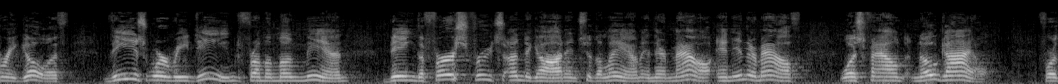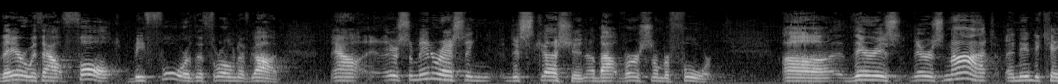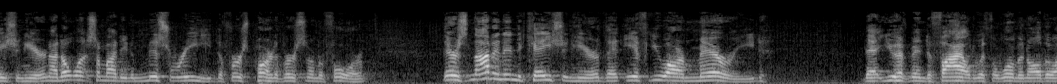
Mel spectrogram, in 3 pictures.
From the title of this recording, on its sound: Ketha Heights Baptist Church ~ Live Broadcast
